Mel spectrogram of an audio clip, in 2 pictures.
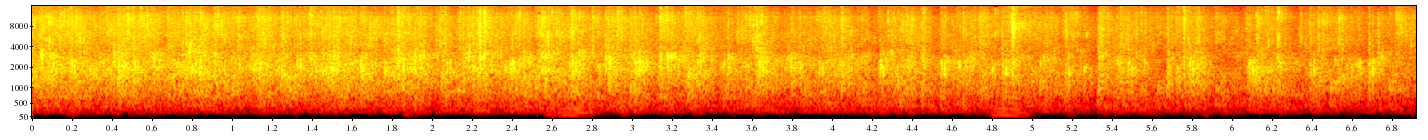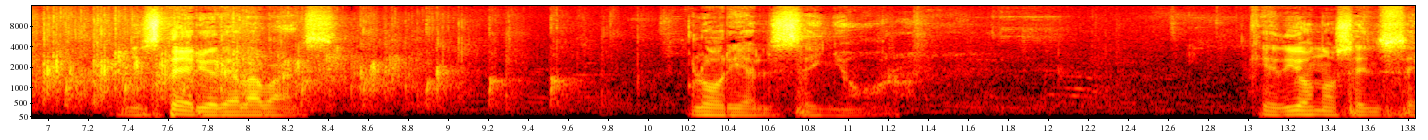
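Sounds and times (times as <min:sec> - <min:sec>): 
crowd applause: 0:00.0 - 0:09.8
speech: 0:07.4 - 0:08.5, 0:10.2 - 0:11.2, 0:13.0 - 0:13.8.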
